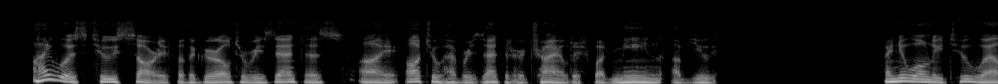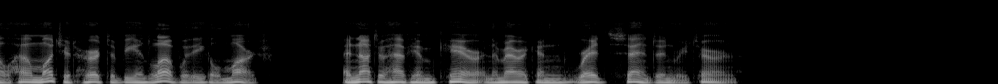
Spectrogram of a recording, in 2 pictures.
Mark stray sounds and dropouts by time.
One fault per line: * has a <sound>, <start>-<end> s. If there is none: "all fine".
all fine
